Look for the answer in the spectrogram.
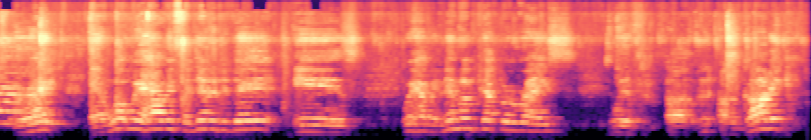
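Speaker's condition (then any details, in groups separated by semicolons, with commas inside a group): No condition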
